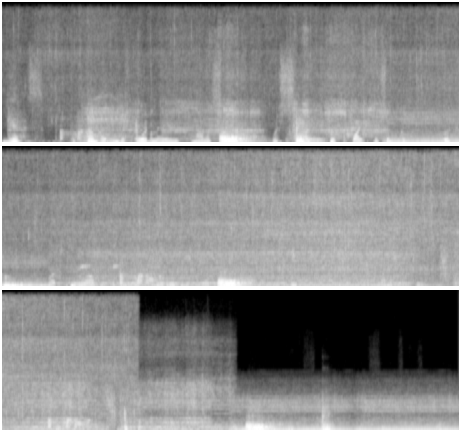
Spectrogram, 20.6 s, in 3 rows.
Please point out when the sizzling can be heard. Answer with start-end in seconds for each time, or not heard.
0.0-15.8.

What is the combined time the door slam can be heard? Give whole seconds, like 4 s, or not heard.
4 s.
